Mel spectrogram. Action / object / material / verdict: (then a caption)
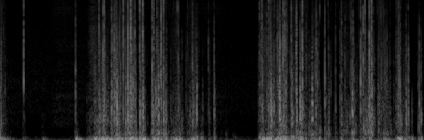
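tap / inflated plastic film air pillow / plastic film / none. A single fingertip taps on the film of a clear, inflated, multi-chamber plastic air packing pillow. After a couple of isolated taps, two quick, irregular bursts of soft, dry tapping produce muffled low thumps with faint bright crinkly edges, separated by a brief pause.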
